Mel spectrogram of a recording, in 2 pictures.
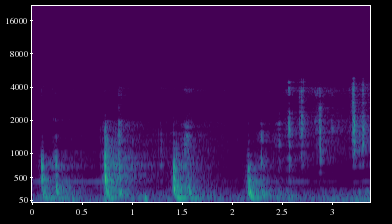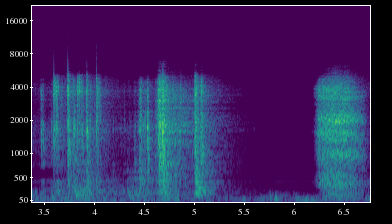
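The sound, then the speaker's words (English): Metallic clicks and rattles, like a key fumbling into a lock, then a cluster of latch clicks and a short, breathy swoosh as a door swings open. No one speaks. “There's the key. Now, which door? That one, I think.”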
